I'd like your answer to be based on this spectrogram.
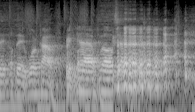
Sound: laughter

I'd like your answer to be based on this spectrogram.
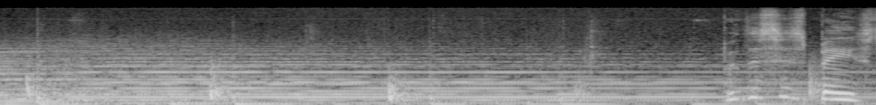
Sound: heels clack

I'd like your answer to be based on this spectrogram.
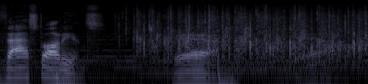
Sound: clapping

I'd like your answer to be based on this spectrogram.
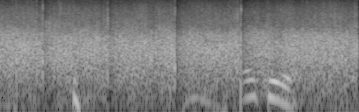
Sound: audience claps

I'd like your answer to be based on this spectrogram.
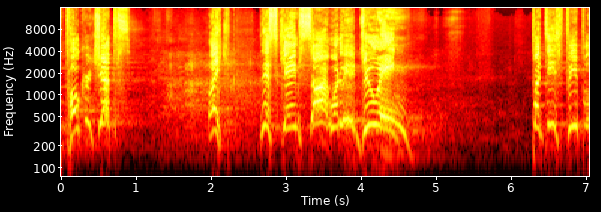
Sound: crowd laughing

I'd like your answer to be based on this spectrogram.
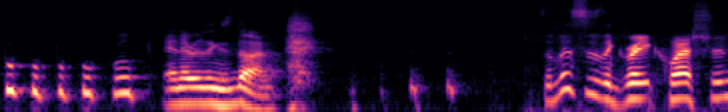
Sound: laughs

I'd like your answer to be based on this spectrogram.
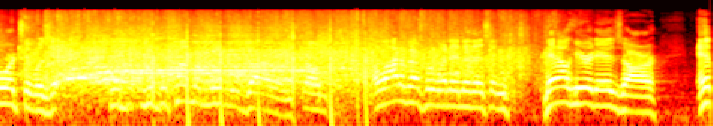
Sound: cheers and applause

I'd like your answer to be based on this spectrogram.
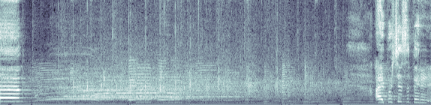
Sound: applause

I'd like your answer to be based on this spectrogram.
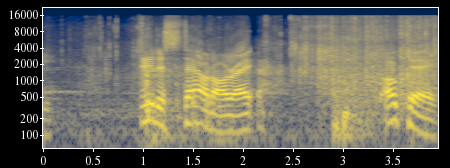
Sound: paper rustling

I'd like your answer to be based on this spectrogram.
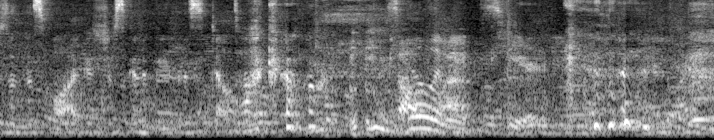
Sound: laughing; laughs

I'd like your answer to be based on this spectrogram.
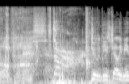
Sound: groans; fighters grunting

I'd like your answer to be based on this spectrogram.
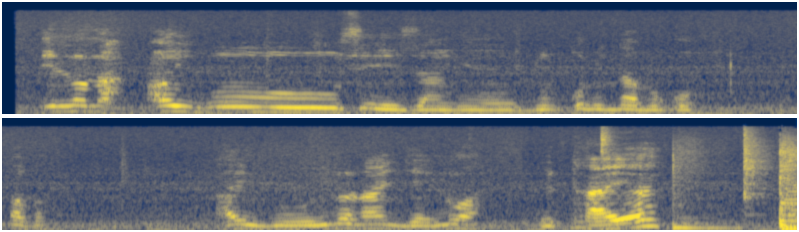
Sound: speaks Korean

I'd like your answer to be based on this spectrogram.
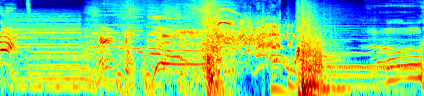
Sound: groaning

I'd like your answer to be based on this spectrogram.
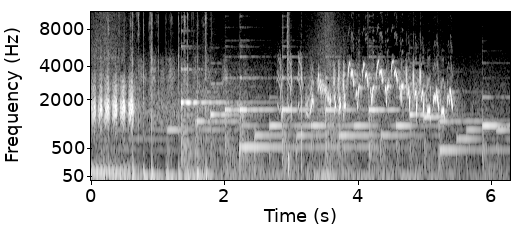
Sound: bright music; birds chirp

